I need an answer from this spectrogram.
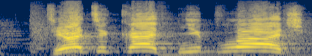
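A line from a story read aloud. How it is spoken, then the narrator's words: Shouted. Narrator (Russian): крикнул я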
